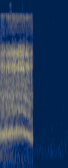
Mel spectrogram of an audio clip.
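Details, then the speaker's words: Child in a paediatric pulmonology teaching case: a single harsh, high-pitched crowing noise on breathing in, inspiratory stridor, indicating obstruction in the pharynx or just above the glottis. "so this is something called as a stridor, and this child had an inspiratory stridor. So if your obstruction is in the pharynx or just above the glottis, you will get an inspiratory stridor."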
